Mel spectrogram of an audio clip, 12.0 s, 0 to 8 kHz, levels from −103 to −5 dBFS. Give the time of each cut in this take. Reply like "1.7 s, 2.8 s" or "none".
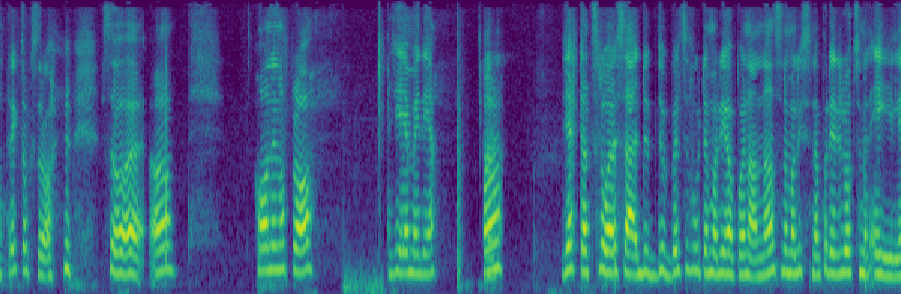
6.4 s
